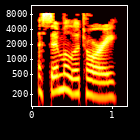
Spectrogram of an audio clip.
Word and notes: assimilatory: British English

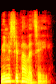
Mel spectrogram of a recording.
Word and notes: municipality: British English

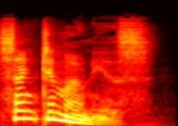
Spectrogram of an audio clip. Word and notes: sanctimonious: British English

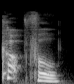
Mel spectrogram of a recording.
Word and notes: cupful: British English

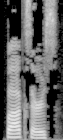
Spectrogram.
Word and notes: boxers: British English

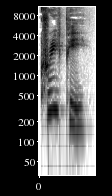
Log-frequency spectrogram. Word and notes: creepy: British English

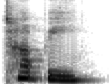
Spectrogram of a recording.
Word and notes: tubby: British English

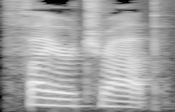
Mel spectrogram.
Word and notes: firetrap: American English

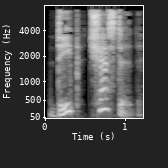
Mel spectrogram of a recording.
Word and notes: deep-chested: British English

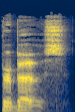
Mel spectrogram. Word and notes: verbose: American English

